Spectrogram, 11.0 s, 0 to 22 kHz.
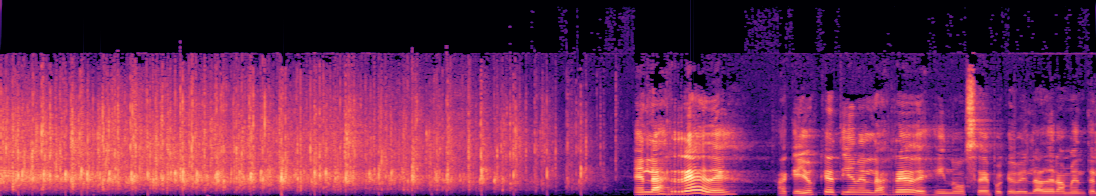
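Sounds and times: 
large gathering applauding: 0.0 - 6.1
speech: 6.4 - 10.9.

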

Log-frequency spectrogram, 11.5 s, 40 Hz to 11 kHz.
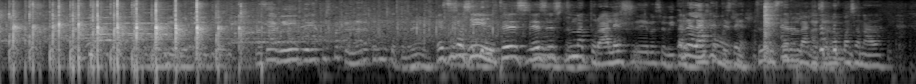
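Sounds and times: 
small group clapping for guests: 0.0 - 6.6
speech: 3.4 - 11.2.

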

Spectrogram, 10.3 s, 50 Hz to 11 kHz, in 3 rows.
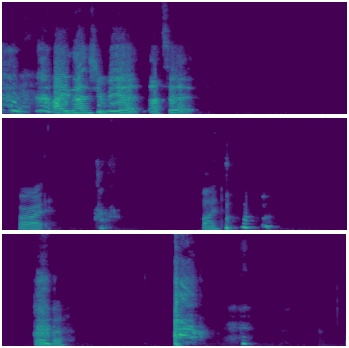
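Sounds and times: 
speech: 0.5 - 2.0, 3.6 - 4.6, 5.4 - 6.2, 7.2 - 7.6
single sharp cough: 4.4 - 4.6, 7.2 - 7.4, 8.6 - 9.0
softer throat-clearing grunt: 4.4 - 4.6.

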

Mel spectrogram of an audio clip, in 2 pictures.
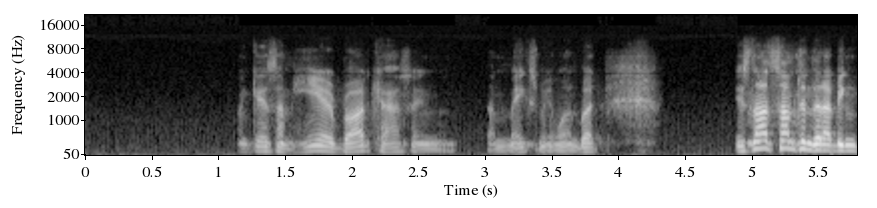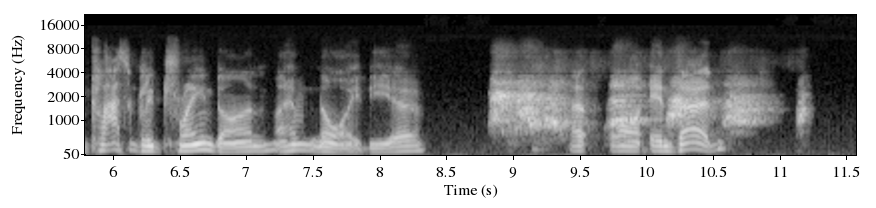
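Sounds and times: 
speech: 1.2 - 4.3, 4.9 - 8.4, 9.4 - 10.7
protective dog yelping barks and whine-like cries: 8.8 - 11.3.

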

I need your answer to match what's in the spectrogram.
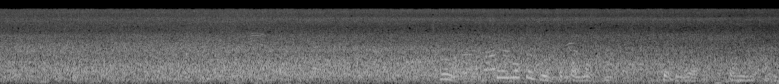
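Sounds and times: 
rushing water of a nearby stream: 0.0 - 7.7
speech: 4.4 - 7.7.

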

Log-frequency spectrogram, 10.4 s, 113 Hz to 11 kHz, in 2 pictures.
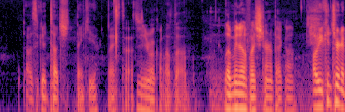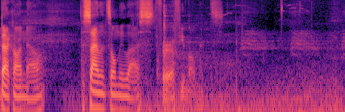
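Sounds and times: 
speech: 0.4 - 8.5
raven cawing: 8.5 - 10.3.

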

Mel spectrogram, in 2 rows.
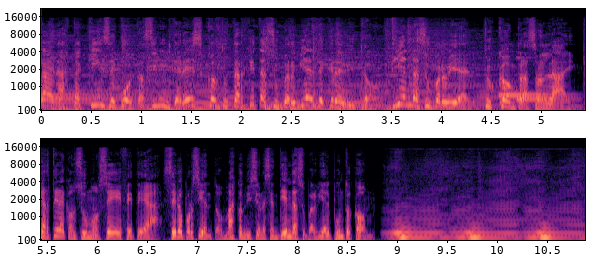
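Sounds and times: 
speech: 0.0 - 10.6
insect buzz with a bright droning hum: 8.9 - 10.8.

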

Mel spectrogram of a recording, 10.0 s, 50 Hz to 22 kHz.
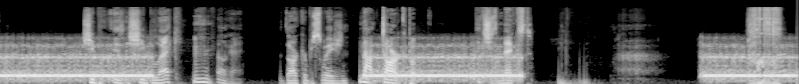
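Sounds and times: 
phone line ringback tone on an outgoing call: 0.0 - 1.9, 4.7 - 6.6, 8.8 - 9.9
speech: 1.1 - 7.1.

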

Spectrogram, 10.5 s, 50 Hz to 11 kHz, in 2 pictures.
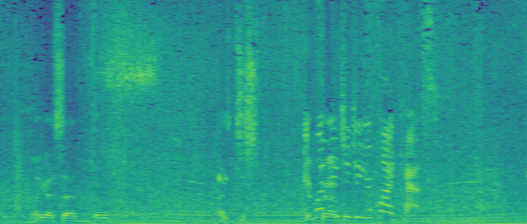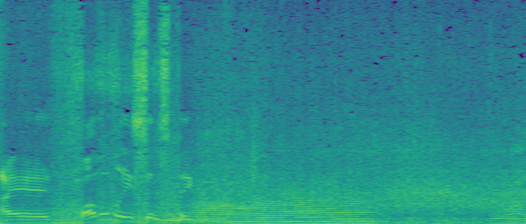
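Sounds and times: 
speech: 0.4 - 4.6, 5.3 - 8.1
loud car driving past on road: 0.7 - 10.5.

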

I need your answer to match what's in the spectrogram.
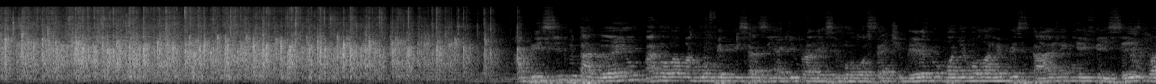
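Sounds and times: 
crowd at a meeting applauding: 0.0 - 5.3
speech: 5.4 - 11.5.

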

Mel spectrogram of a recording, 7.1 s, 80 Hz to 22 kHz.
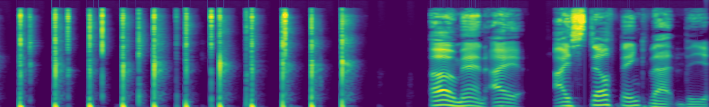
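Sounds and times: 
sharp hand claps: 0.0 - 3.7
speech: 4.4 - 7.0.

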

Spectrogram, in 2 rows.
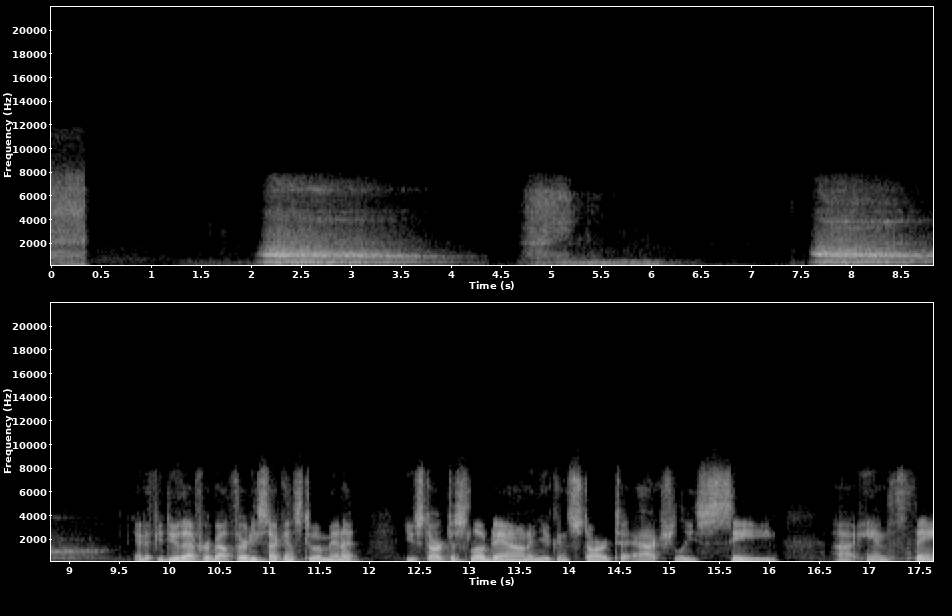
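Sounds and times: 
slow deep breathing used to calm down: 2.0 - 6.3, 7.6 - 9.6, 12.0 - 12.4, 16.1 - 16.6
speech: 9.7 - 17.6.

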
